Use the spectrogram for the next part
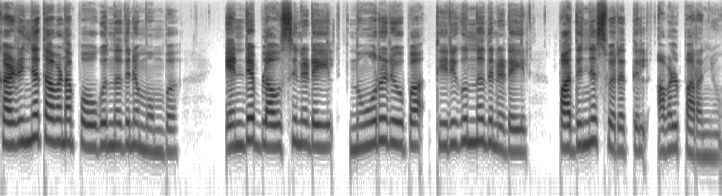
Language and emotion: Malayalam, neutral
